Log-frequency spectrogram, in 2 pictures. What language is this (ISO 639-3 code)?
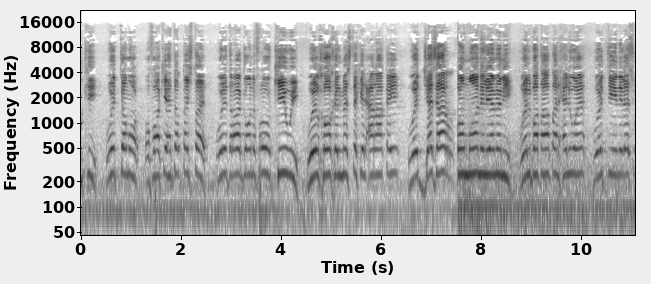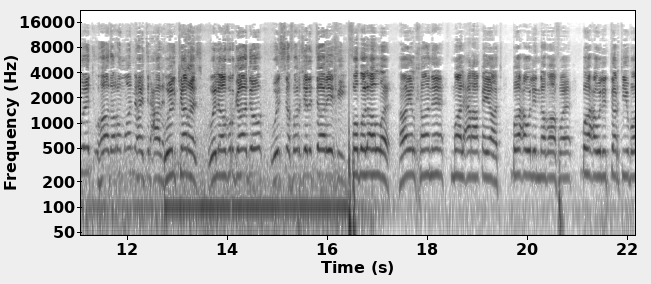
ara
